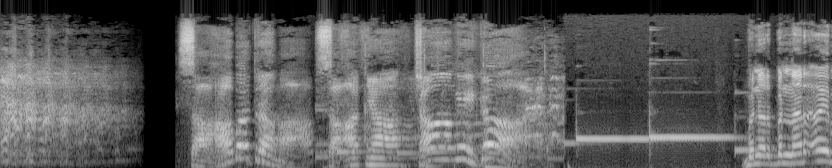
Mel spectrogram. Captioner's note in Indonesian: tertawa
